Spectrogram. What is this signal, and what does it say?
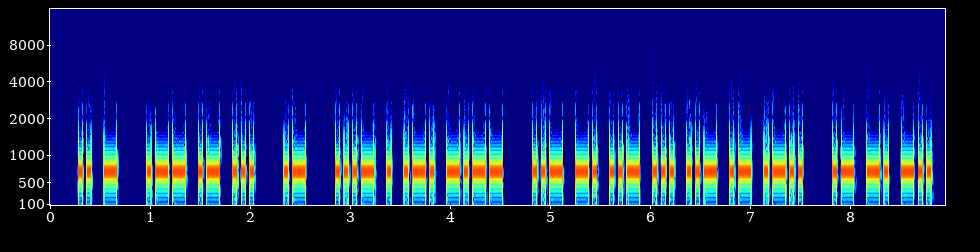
Morse code, heard as a keyed tone, about 28 wpm, 700 Hz. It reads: IT WAS A VERY UNUSUAL AND
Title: Sentences from Top 1400 Words 28wpm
